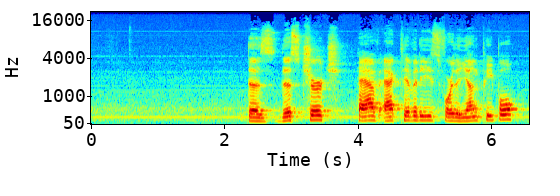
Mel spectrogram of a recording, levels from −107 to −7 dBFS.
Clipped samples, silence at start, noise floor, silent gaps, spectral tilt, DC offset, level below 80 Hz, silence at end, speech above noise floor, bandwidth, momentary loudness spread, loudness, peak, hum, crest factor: under 0.1%; 2.35 s; -44 dBFS; none; -5 dB/octave; under 0.1%; -66 dBFS; 0.05 s; 27 dB; 15 kHz; 8 LU; -18 LUFS; -2 dBFS; none; 18 dB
